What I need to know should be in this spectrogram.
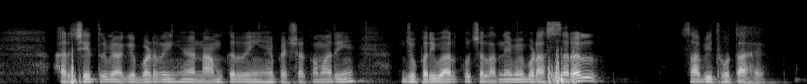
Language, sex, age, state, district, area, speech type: Hindi, male, 30-45, Uttar Pradesh, Jaunpur, rural, spontaneous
